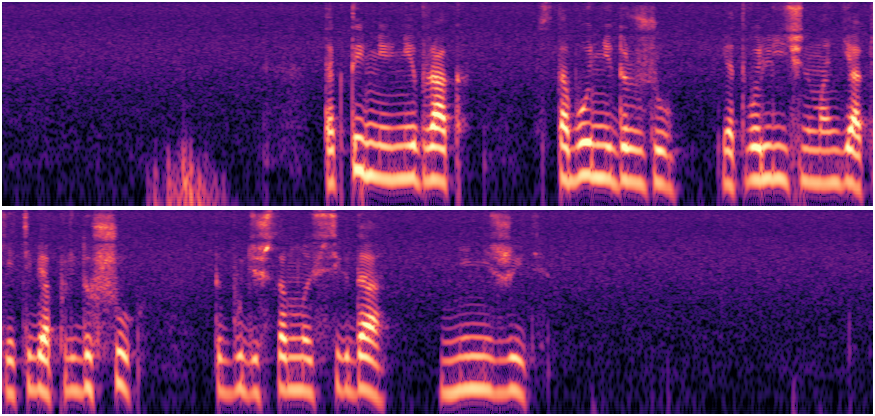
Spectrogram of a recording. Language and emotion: Russian, angry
